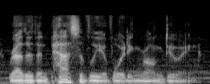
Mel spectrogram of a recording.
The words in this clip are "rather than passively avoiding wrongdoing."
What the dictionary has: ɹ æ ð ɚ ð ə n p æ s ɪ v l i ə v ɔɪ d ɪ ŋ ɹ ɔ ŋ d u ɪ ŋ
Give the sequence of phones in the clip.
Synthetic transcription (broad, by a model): ɹ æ ð ɚ ð ə n p æ s ɪ v l i ə v ɔɪ d ɪ ŋ ɹ ɔ ŋ d u ɪ ŋ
